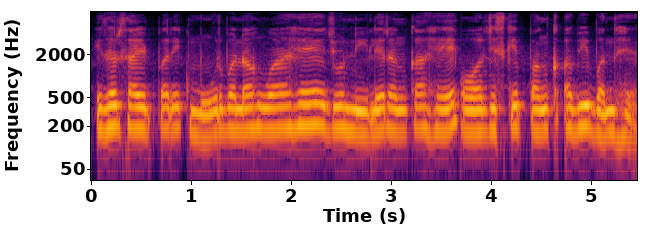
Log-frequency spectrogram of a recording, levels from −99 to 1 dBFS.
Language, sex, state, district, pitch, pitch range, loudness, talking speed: Hindi, male, Uttar Pradesh, Jyotiba Phule Nagar, 180 Hz, 170-185 Hz, -21 LUFS, 210 wpm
